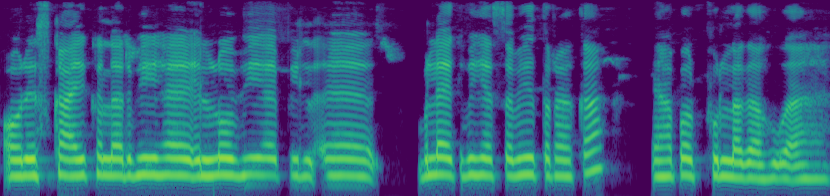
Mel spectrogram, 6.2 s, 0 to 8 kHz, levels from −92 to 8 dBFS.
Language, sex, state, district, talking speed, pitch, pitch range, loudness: Hindi, female, Bihar, Sitamarhi, 220 wpm, 215 Hz, 205-220 Hz, -15 LUFS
